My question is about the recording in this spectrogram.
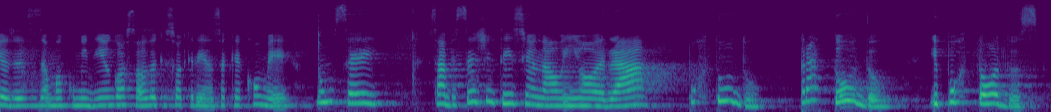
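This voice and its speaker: Gravelly-voiced woman teaching in an echoing room. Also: high voice. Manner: animated, re-enacts dialogue, earnest devotional tone. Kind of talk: lesson with personal storytelling.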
